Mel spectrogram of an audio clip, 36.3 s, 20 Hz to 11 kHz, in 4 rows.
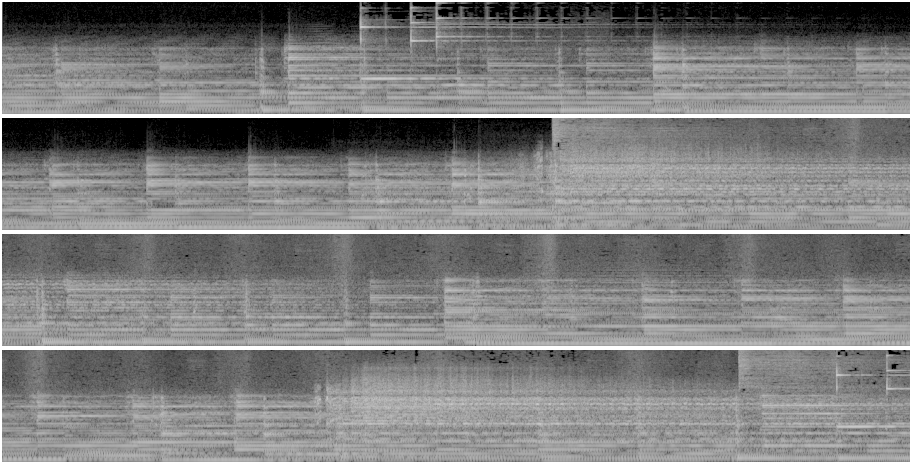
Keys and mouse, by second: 3.9 g, 7.6-8.3 drag, 9.7 shift+d, 16.6 s, 18.5-20.1 drag, 22.6 s, 24.4 g, 28.6-31.3 middle drag, 31.5 middle click, 32.8 shift+middle drag, 35.2-35.6 middle drag.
